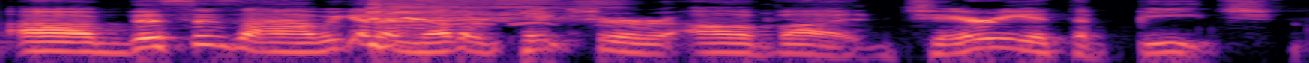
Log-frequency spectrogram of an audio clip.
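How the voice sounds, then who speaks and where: A man's voice: a little high, expressive, normal speed, pushed and bright, slight background noise. A man hosting a casual sports podcast, joking and teasing his co-hosts. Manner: joking, easily laughing. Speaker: podcast host.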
